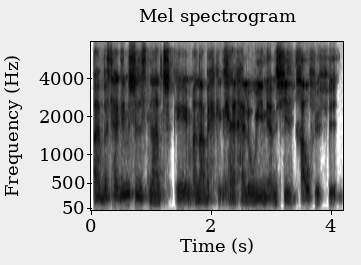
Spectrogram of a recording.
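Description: A man's voice: fairly low pitch, animated, rapid-fire, slightly rough, muffled recording. A man with a Levantine Arabic accent in casual chat, slipping often into English slang. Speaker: guest.

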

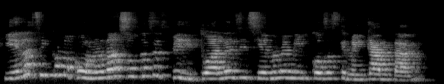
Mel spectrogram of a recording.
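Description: Recorded at a distance in a reverberant room, a female guest recounts something that happened to her in a high-pitched, fairly quick voice. The conversation is casual, and her telling is emotional, heavy with fillers and full of lines quoted from others.

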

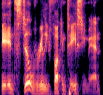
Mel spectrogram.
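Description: A man's voice: fairly low pitch, wildly swooping pitch, moderate pace, vocal fry, dry recording, clean studio sound. A man co-hosting a podcast, chatting casually over beers, laid-back and swearing freely. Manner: laid-back, swears a lot, laughs easily. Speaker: podcast co-host. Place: borrowed house, indoors.

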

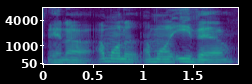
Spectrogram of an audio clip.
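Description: A man's voice: medium pitch, normal speed. A young adult man, a police officer, talking casually and acting out traffic stops, swearing freely in slangy speech. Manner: animated storyteller, acts out both sides of traffic stops. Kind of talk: casual podcast chat.

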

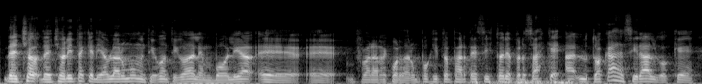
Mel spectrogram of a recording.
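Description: A man's voice: medium pitch, racing. A man hosting a podcast, talking in an emphatic, repetitive way in a casual interview conversation. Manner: emphatic, repetitive, animated storytelling. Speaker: podcast host.

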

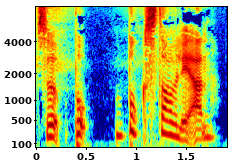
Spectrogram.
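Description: A woman in casual chat, telling an animated story and acting out quoted phone calls. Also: medium pitch, breathy edge, dry recording, clean studio sound.

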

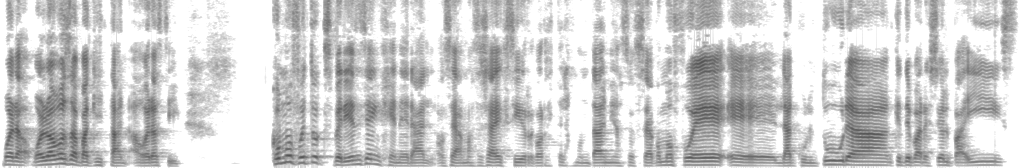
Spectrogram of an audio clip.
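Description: A woman's voice: deep voice, normal speed. A woman with an Argentine accent hosting a podcast interview, effusive toward her guest. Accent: Argentine Spanish. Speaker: podcast host. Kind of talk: casual interview chat.

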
